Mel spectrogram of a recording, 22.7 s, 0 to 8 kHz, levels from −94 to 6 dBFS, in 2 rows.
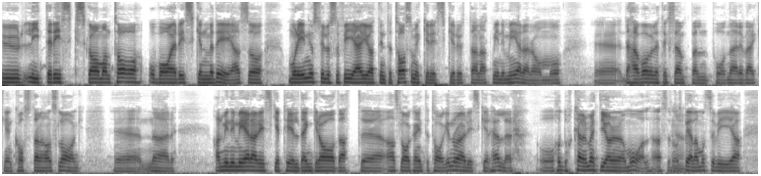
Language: Swedish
